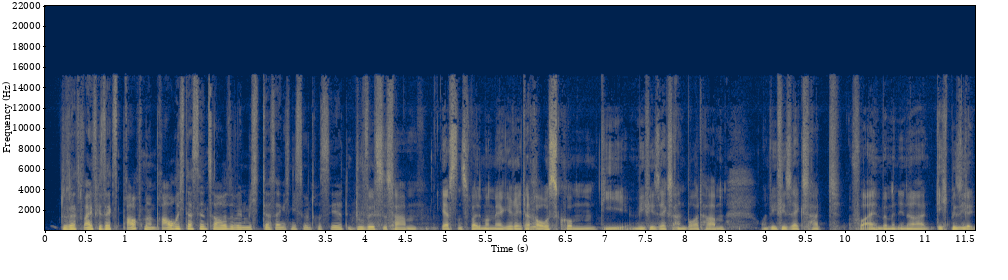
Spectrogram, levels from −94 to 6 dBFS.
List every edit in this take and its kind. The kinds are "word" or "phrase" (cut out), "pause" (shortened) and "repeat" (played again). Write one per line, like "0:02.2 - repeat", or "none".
none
